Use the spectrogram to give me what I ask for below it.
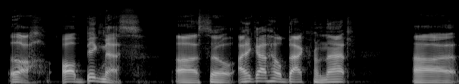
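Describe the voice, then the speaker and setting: A man giving a casual vlog update as a gaming YouTuber, excited and rambling with lots of fillers. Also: medium pitch, dry recording, clean studio sound.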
